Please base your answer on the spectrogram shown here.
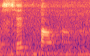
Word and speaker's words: sept ans: Sept thì ta đọc là sept ans, nối bằng âm tờ.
